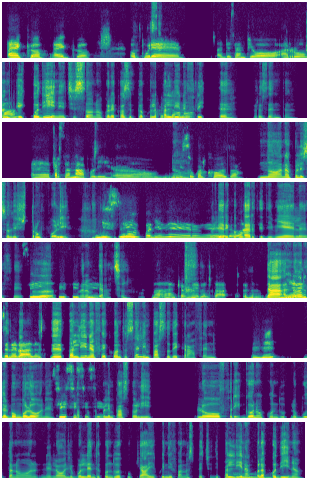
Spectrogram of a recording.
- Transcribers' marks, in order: other background noise; joyful: "Gli struffoli, è vero, è vero"; chuckle; chuckle; groan; chuckle; "proprio" said as "propio"; drawn out: "Ah"
- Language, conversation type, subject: Italian, unstructured, Qual è l’importanza delle tradizioni per te?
